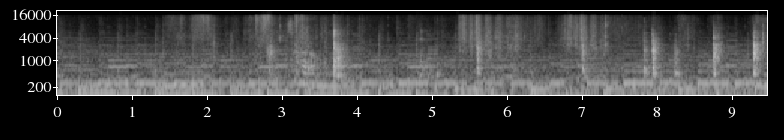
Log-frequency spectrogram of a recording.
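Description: Kitchen knife chopping mizuna greens on a wooden cutting board: sharp knocks, several in the second half, over soft background music. Sheets of paper rustle a little earlier on.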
